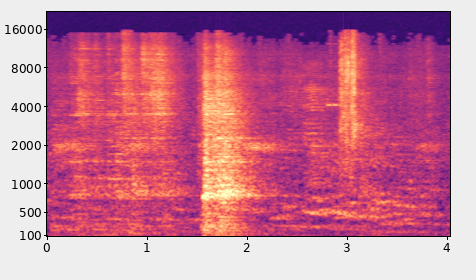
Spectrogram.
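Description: Indistinct voices, with a loud short noise about a second and a half in and a sharp click near the end.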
